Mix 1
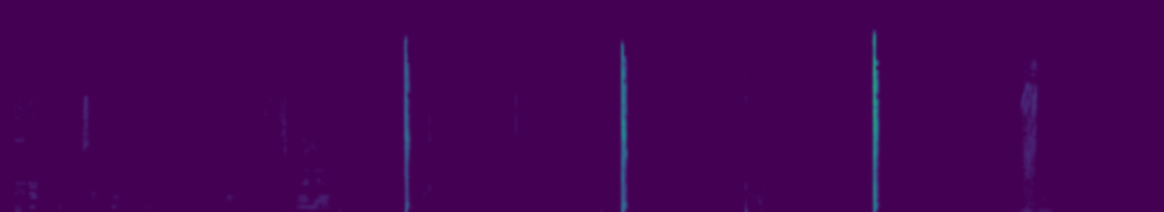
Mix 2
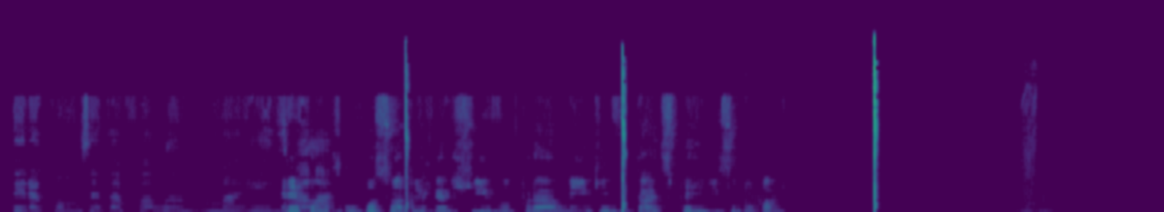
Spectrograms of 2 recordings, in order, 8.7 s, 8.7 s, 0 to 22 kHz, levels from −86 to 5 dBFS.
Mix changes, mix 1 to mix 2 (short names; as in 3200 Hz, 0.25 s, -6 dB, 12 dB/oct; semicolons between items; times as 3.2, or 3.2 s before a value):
first voice +12.0 dB; second voice: unmuted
